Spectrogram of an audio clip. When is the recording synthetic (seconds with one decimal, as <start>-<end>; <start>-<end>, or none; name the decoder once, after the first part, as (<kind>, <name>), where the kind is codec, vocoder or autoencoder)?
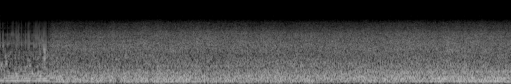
0.0-0.5 (vocoder, BigVGAN v2)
